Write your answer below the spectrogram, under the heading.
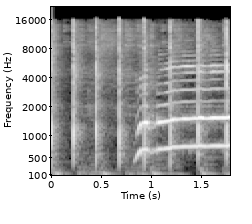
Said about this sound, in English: Once again, parents, let's give our kids a big round of applause.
